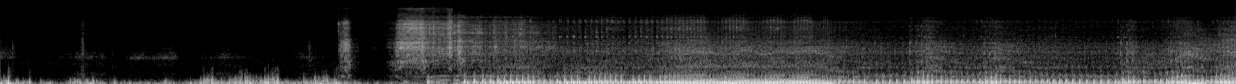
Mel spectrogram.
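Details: Polaris Outlaw 50cc quad just started after carb clean and blocked pilot jet cleared (previously overflow leak, no start). Quick even putter rising cleanly on throttle blips and settling back: normal running and revving.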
